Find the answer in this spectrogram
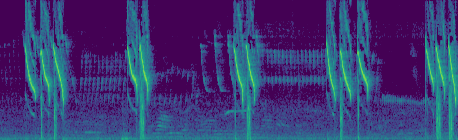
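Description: Oriental white-eye giving high, thin, rapid chirped phrases of three or four notes, repeated about every two seconds, with faint low background hum.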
